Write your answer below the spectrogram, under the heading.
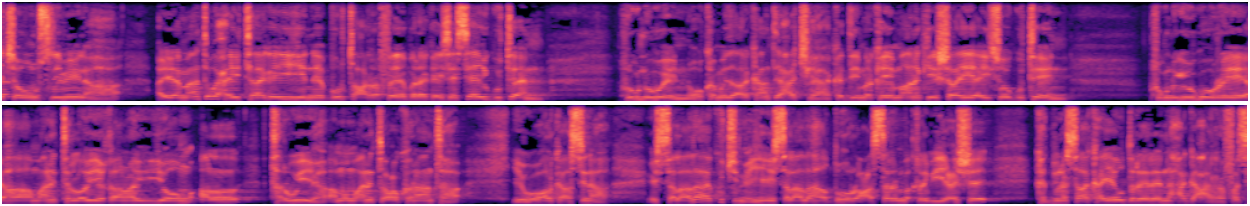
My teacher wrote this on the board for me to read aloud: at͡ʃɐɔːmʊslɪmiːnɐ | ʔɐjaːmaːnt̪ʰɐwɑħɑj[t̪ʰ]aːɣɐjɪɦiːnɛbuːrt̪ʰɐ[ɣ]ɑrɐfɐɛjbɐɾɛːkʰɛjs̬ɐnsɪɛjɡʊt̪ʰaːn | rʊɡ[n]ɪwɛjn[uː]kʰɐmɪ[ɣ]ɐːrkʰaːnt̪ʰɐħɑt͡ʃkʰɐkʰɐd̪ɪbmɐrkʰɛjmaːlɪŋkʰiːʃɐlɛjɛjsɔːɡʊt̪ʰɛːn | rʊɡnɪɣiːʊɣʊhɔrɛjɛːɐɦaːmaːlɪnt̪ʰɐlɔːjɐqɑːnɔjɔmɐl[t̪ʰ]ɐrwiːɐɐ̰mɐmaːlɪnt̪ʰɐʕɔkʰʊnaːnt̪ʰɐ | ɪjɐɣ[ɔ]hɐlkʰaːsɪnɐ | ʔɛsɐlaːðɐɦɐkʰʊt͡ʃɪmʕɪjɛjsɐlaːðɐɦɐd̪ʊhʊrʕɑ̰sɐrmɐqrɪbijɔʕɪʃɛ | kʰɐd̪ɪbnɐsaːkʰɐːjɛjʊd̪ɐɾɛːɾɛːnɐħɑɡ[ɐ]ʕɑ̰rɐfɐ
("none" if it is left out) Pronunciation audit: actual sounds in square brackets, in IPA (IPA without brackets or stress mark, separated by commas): t̪ʰ, ʕ, n, ɔː, ð, t̪ʰ, ɔː, ɐ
